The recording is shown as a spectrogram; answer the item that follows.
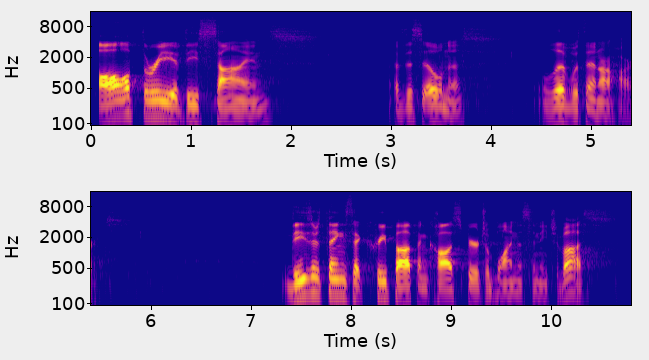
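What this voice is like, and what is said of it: Southern American accent. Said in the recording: “my accent is so southern”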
